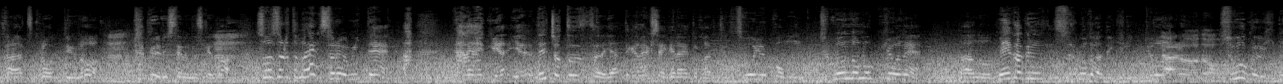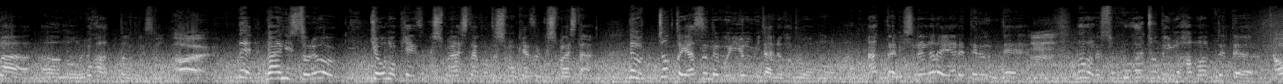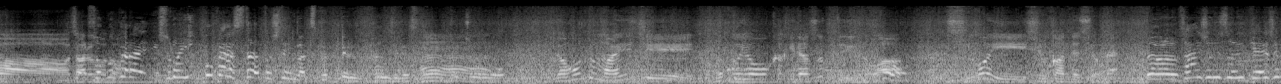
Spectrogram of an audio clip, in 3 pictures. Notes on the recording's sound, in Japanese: 福井県へ向かう車の中でドライビング対談収録をいたしました。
